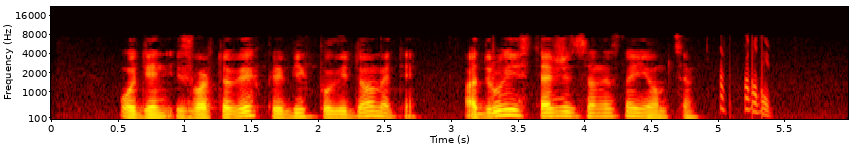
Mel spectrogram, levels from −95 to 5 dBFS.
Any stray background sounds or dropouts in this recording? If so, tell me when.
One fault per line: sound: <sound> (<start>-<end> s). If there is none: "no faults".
sound: chirp (5.0-5.4 s)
